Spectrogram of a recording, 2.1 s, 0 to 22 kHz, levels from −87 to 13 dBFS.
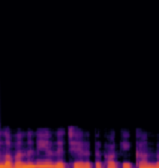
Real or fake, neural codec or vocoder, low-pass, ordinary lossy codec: fake; codec, 16 kHz, 0.2 kbps, FocalCodec; 5.4 kHz; none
